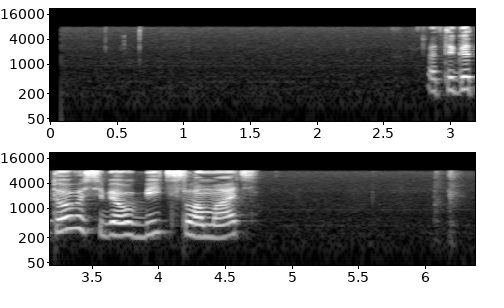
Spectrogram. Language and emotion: Russian, neutral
